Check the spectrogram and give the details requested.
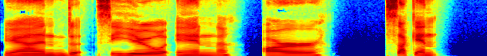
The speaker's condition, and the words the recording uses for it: Aphasia. You and I see her every day, and we learn to speak aphasia.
